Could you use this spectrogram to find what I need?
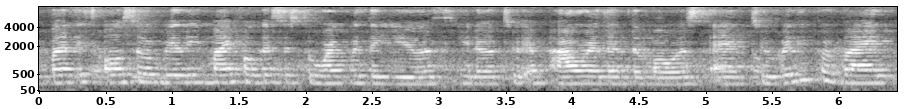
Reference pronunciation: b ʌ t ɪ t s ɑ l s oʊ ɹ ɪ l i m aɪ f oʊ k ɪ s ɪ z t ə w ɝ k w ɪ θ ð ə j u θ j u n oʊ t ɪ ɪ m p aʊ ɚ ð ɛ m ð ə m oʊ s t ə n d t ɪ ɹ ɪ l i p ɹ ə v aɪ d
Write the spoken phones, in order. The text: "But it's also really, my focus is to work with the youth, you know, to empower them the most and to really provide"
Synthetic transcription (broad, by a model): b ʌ t ɪ t s ɑ l s oʊ ɹ ɪ l i m aɪ f oʊ k ɪ s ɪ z t ə w ɝ k w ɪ ð ə j u θ j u n oʊ t ɪ ɪ m p aʊ ɚ ð ɛ m ð ə m oʊ s t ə n t ɪ ɹ ɪ l i p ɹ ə v aɪ d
